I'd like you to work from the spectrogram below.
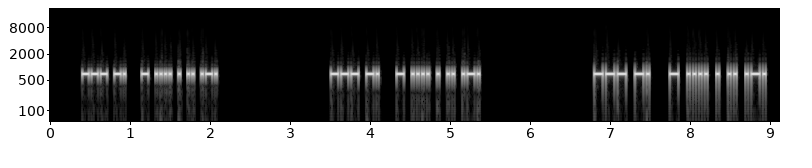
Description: Morse code, heard as a keyed tone, about 35 wpm, 700 Hz. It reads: ON THEIR ON THEIR ON THEIR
